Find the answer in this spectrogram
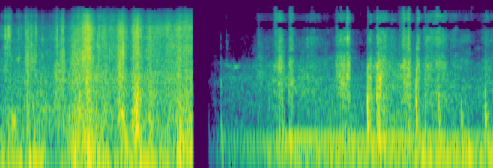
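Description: Crunching and rustling of snow and gear being handled, cut off abruptly; after a short gap, a steady low hum with scattered light clicks and taps.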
